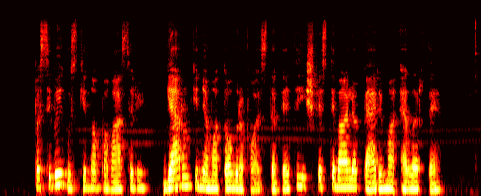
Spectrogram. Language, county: Lithuanian, Alytus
